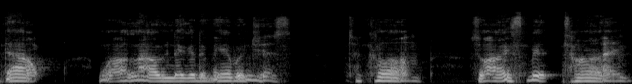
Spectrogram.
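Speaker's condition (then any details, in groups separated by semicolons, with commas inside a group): ALS; voice raspy at times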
